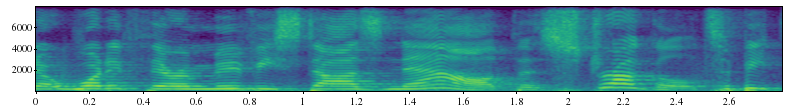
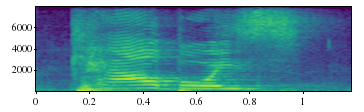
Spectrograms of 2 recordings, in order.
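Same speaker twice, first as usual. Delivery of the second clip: ordinary delivery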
